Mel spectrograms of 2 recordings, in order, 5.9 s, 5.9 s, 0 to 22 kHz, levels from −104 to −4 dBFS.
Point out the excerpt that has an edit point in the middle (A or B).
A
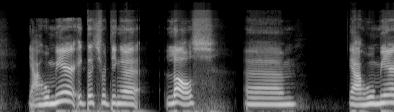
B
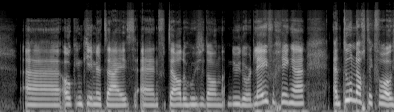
B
